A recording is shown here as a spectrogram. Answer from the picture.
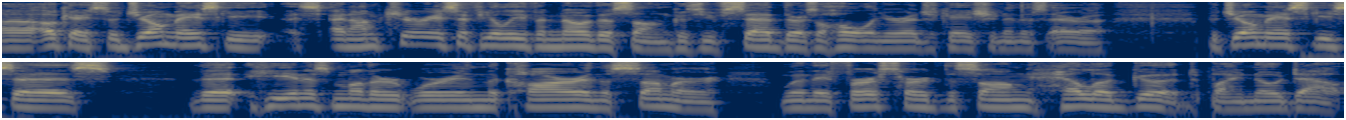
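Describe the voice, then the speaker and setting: A man with an ordinary speaking voice at medium pitch, fairly quick pace and fairly even intonation, on a very clean recording with a silent background. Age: 30s. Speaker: musician and livestream host. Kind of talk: casual chat. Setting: livestream.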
